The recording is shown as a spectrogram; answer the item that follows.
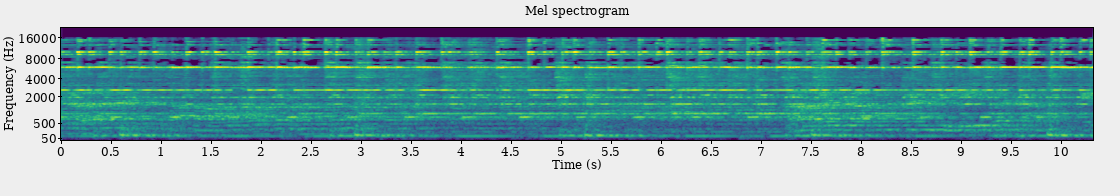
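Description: Temple bells ringing continuously for aarti, with a jingling of small cymbals, over steady devotional music.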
